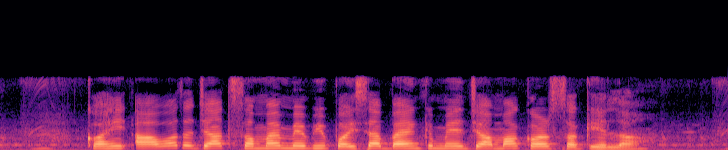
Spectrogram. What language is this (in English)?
Bhojpuri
